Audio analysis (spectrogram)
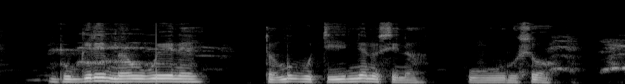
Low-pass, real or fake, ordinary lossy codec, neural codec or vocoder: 7.2 kHz; real; Opus, 64 kbps; none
